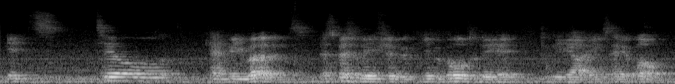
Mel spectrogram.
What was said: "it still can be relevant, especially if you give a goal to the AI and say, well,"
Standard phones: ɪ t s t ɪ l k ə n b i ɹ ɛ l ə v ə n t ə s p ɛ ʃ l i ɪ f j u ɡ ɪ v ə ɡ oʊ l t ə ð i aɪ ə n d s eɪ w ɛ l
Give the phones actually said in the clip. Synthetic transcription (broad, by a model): ɪ t s t ɪ l k ə n b i ɹ ɛ l ə v ə n t ə s p ɛ ʃ l i ɪ f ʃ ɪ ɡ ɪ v ə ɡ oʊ l t ə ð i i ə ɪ s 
